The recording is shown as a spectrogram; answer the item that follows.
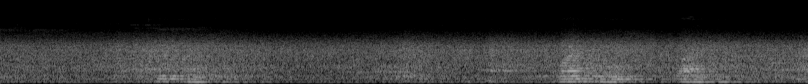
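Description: Steady rushing background noise throughout, with a man's low murmured voice coming in briefly about two seconds in and again around six to seven seconds.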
